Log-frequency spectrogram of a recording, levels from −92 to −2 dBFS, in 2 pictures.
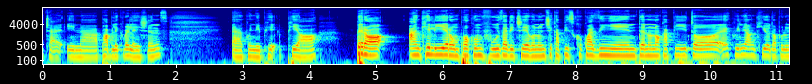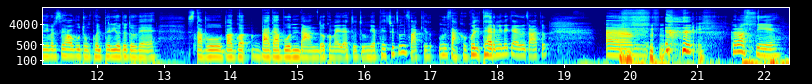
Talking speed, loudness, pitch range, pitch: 160 wpm, -25 LUFS, 140-165 Hz, 155 Hz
